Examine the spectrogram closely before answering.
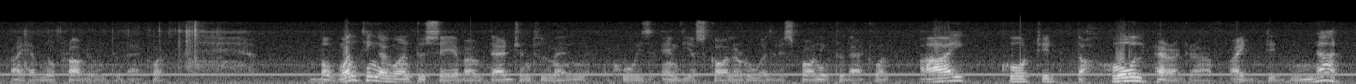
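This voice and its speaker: A man speaks with a Pakistani accent, leaving long, frequent pauses. Audible room echo and noticeable background noise surround him. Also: moderate pace. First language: Urdu. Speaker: religious commentator, ex-member of a sect. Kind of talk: video monologue, religious rebuttal. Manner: hesitant, many filler sounds.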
